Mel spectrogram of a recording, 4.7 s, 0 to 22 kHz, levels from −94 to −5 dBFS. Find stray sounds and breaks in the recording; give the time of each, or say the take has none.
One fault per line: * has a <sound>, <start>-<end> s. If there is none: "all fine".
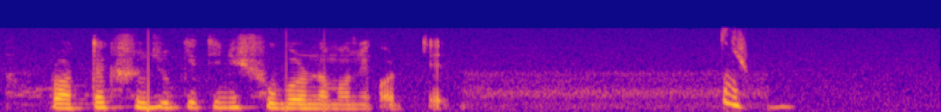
* has a chirp, 3.6-3.8 s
